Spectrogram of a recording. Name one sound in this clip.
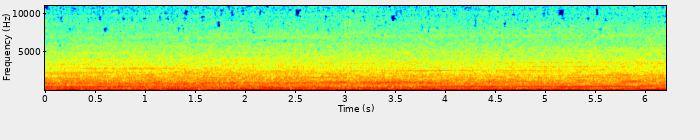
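Other race cars roar past nearby.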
